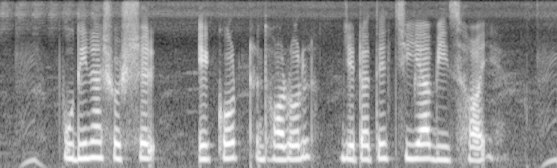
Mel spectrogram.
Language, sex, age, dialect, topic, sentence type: Bengali, female, 18-24, Jharkhandi, agriculture, statement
